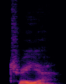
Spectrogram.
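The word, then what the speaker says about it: Τρία: Over the comms, I heard: “Tría. Dýo. Éna.” (pronounced TREE ah, THEE oh, EH nah) Then, through the monitor, we heard a tiny explosion—immediately followed by a much larger one.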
